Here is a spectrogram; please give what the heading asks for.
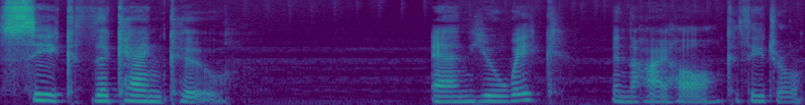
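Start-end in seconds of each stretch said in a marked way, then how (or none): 0.0-1.5 thunderous, booming, resounding voice. Narrating the last word heard from a voice among prayers, booming voice. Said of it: "the booming voice".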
